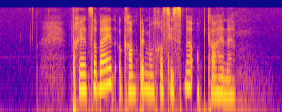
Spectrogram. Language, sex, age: Norwegian, female, 31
